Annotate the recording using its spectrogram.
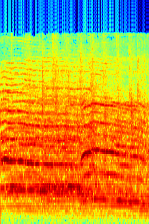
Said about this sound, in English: Well, look, should we have a little, a cheer for each one?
